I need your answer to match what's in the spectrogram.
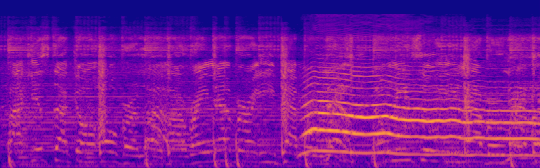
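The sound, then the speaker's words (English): A young girl wails and whimpers in choppy bursts, then breaks into a loud, sustained, high-pitched scream that holds steady for the last couple of seconds. “No, she was screaming.”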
